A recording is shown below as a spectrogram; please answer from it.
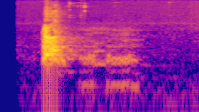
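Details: A Cairn Terrier, alarmed by a cucumber hanging in front of it, gives one sharp, bright bark that trails into a short, low, growly rumble.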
